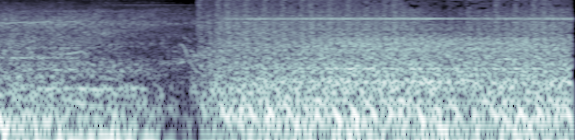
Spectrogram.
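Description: Rapid blasts and crackling impacts burst loudly from a video game fight.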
